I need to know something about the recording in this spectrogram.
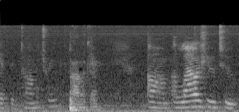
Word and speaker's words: Pictometry: And Stan, the pictometry, is that how you say it, pictometry?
